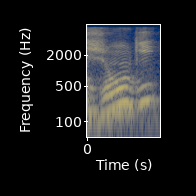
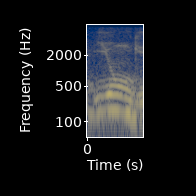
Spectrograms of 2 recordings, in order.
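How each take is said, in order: First: The name begins with a J sound. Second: The name begins with a Y sound. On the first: The speaker calls it wrong. "Não é Jung" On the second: The speaker calls it right. "mas a pronúncia é I"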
